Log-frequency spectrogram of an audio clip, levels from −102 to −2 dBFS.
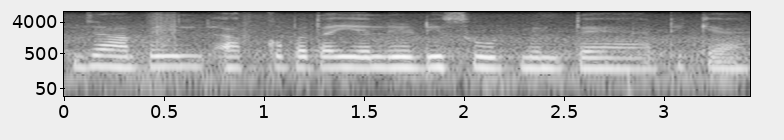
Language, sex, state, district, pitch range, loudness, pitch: Hindi, female, Haryana, Rohtak, 195-210 Hz, -14 LUFS, 205 Hz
